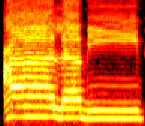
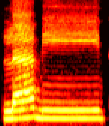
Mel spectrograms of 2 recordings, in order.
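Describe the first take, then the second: First: आलमीन with a short clear ल, the आ drawn out; आलमीन, lam neither hard nor stretched; correct आलमीन. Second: लामीन with the ल pulled onto a long vowel; wrong reading लामीन, alif after the lam. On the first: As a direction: recite आलमीन slowly with a medium lam. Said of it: "ये है middle way". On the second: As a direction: misread it as लामीन, the lam stretched. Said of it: "वो भी wrong हो जाएगा". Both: Shown as a demonstration.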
